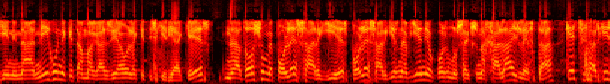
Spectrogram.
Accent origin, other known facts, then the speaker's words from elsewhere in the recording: Argentina; Greek is a second language; now in Greece; Ήθελα να σου πω μια λεπτομέρεια που έμαθα χθες για την πατρίδα μου την Αργεντινή.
